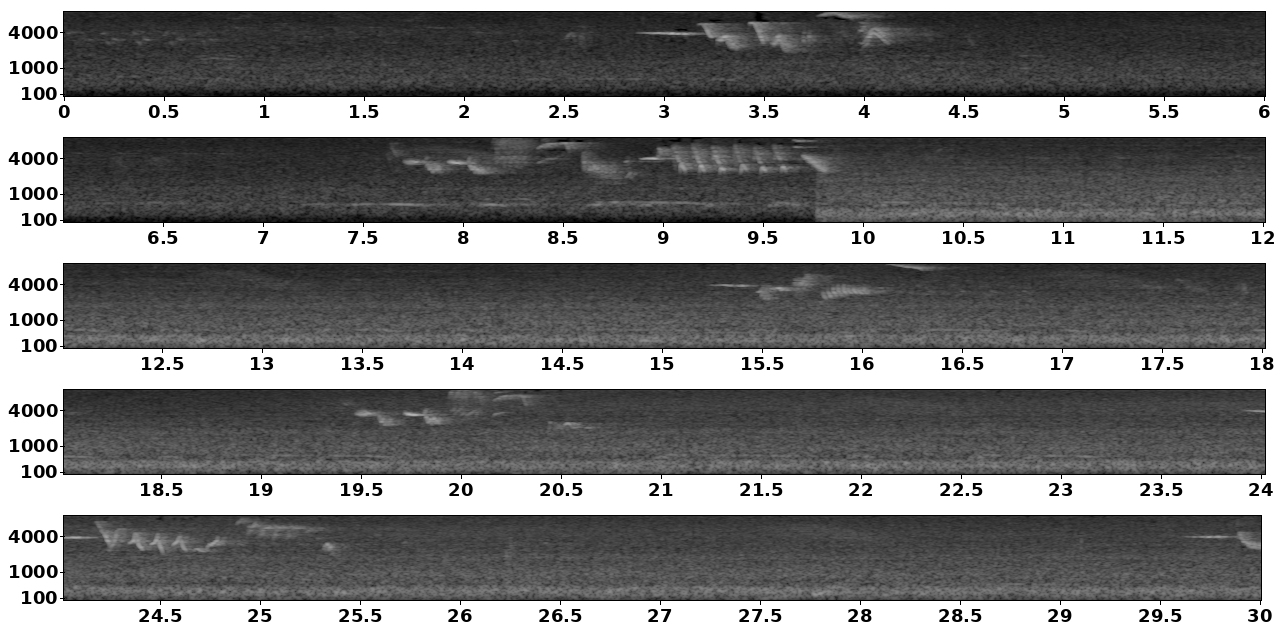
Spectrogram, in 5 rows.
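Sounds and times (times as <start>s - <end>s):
songbird chirping: 7.7s - 30.0s
rocky stream rushing: 9.7s - 30.0s.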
